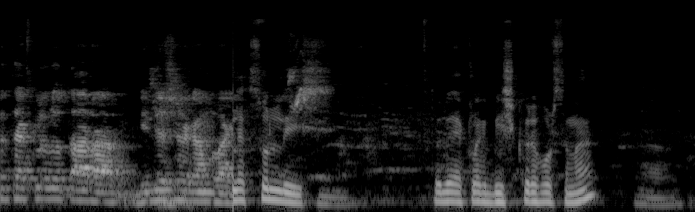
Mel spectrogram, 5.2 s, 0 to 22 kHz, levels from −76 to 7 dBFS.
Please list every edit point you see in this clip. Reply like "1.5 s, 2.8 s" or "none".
1.7 s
